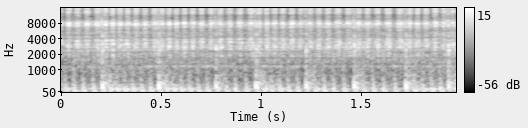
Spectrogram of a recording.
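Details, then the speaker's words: Suzuki RC two-stroke after new piston fitted, tight to the liner with higher compression, idle adjusted: steady idle with even crackly exhaust beat and crisp pulses about every quarter second, holding cleanly — normal idle. "Oke teman-teman ya, langsamnya juga dapat."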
